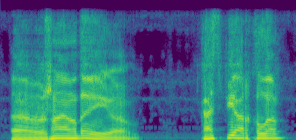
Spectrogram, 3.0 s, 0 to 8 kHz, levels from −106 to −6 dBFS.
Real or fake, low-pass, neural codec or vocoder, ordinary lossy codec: fake; 7.2 kHz; autoencoder, 48 kHz, 128 numbers a frame, DAC-VAE, trained on Japanese speech; none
